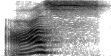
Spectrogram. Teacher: Ain from your throat. ففتحة open jaws attached sad.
